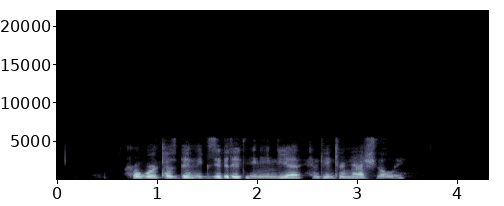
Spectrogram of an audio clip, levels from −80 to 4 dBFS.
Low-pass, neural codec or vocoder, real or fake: 5.4 kHz; codec, 44.1 kHz, 2.6 kbps, SNAC; fake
